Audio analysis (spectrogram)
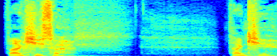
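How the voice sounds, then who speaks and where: An actor playing an eager, deferential young man in a lord's service in a medieval video game, a little husky. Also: measured pace, sharp tone. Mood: eager, earnest.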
